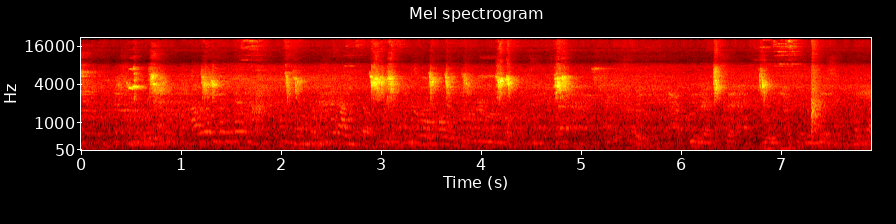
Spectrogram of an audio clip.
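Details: Male Eurasian tree sparrow in a fight, producing irregular sharp high chirps, single notes and quick doublets spread across several seconds over a soft background hiss.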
